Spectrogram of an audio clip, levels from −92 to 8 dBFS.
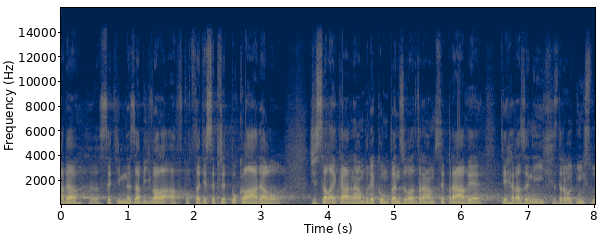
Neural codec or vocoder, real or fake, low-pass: none; real; 14.4 kHz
